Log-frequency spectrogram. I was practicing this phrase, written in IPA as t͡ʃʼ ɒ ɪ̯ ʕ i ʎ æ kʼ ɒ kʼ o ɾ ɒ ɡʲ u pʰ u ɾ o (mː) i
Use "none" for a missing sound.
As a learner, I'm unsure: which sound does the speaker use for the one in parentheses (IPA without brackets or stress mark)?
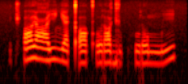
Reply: mː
